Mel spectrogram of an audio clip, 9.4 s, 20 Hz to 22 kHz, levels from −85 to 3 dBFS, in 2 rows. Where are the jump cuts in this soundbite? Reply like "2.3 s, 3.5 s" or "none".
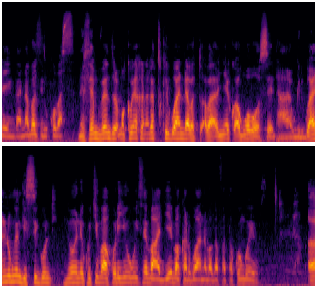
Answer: none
